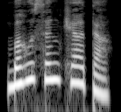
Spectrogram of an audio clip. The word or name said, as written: ಬಹುಸಂಖ್ಯಾತ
